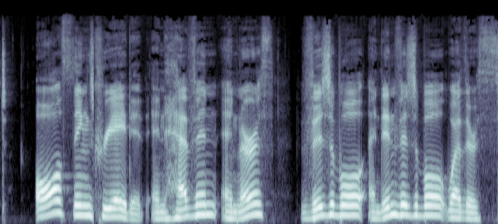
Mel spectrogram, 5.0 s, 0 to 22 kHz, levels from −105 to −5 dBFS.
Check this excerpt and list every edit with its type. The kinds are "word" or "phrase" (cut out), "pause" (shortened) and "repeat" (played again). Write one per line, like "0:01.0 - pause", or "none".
0:00.9 - word
0:02.4 - word

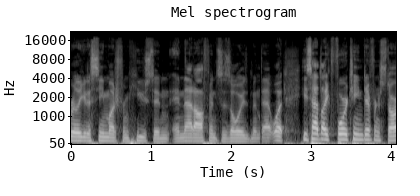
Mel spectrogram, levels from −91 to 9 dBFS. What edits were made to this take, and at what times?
0:02.4 - word

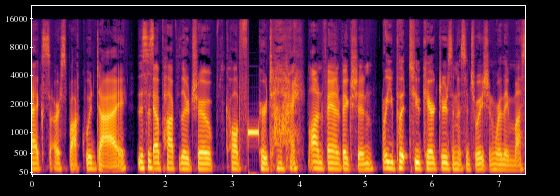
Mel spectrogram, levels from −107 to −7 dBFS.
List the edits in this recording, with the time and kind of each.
0:01.8 - word

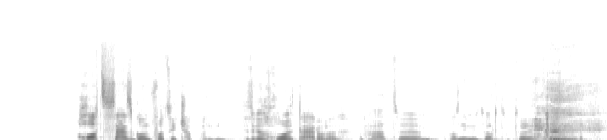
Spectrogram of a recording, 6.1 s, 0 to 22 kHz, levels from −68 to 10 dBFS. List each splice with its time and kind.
0:03.6 - pause
0:04.6 - word

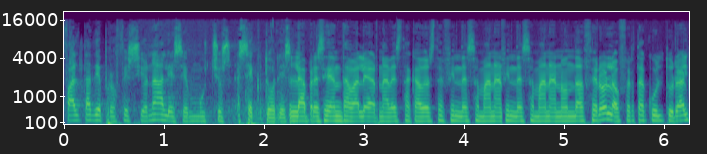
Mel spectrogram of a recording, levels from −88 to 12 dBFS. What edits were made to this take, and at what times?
0:03.1 - word
0:04.4 - repeat

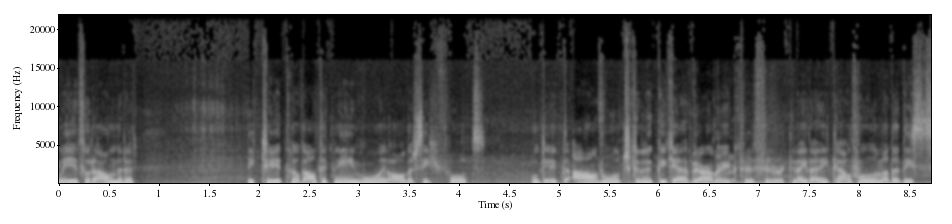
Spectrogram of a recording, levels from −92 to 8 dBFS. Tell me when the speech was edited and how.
none

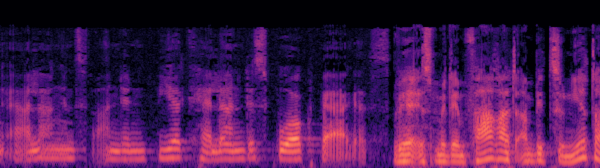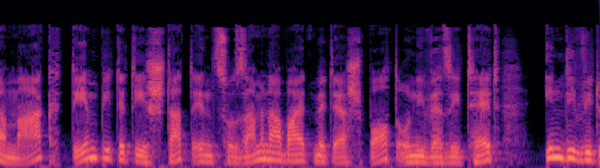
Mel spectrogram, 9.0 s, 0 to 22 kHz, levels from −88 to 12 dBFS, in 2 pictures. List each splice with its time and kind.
none

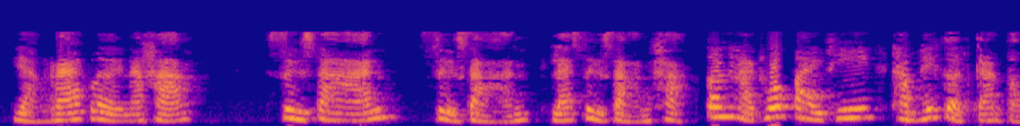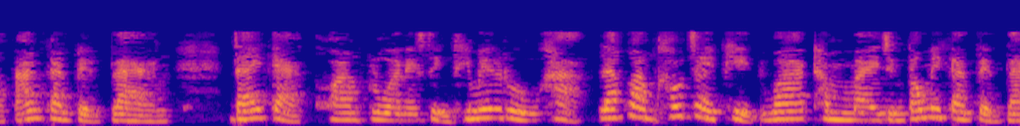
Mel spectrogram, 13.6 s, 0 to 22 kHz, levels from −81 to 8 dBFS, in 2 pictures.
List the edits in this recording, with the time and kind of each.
0:04.6 - pause
0:05.9 - pause
0:10.7 - pause

